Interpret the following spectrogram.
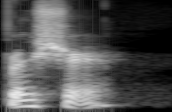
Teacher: That URE is more like an ER, brochure, with a long O in the front, brochure. But it's, the syllable stress is on the second syllable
